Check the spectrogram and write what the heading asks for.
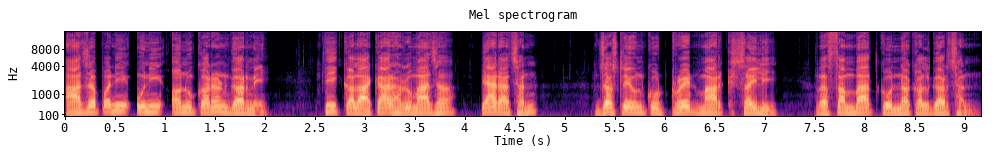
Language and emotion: Nepali, neutral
